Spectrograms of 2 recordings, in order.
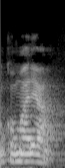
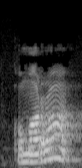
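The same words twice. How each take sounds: First: "комаря" with a softened "р"; wrong soft r. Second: "Комара" with a hard "р"; firm unsoftened "ра" ending on "Комара". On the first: Teacher shows the mistaken form "комаря", soft r. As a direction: palatal "ря" ending on "комаря". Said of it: "Ми ж не кажемо". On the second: Teacher shows the correct form "Комара", hard r. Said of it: "твердо". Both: Shown as a demonstration.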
